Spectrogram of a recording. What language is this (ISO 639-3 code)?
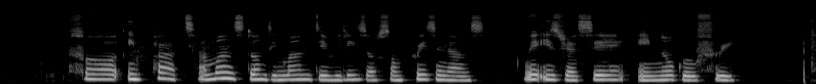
pcm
